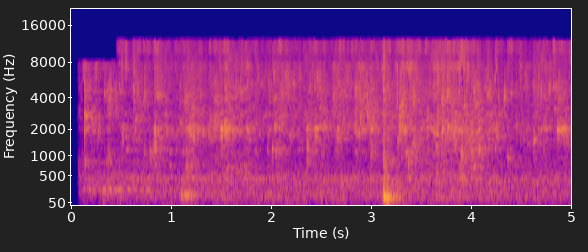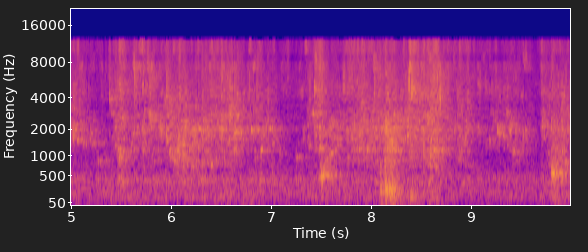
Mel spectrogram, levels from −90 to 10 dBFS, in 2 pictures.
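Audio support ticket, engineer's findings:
Grainy, rough tonal sound throughout, nothing above about 12.1 kHz. Likely Opus compression, music mode, bands noise-filled at a starved bitrate, fitting roughly 12 kbps.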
